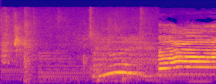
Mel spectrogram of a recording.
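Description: A woman's sing-song vocalizing: a short hum that rises and falls, then a high, wavering held note near the end.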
